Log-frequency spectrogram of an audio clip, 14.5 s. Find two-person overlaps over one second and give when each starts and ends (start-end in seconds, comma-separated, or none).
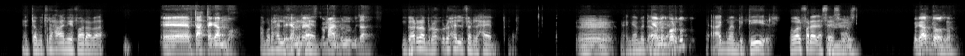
none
